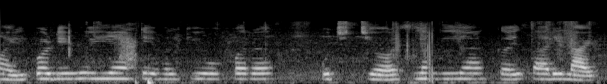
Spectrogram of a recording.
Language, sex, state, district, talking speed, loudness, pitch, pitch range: Hindi, female, Punjab, Pathankot, 150 wpm, -18 LUFS, 255 Hz, 240-260 Hz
